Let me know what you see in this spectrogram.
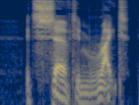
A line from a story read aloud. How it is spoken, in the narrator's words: he sneered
